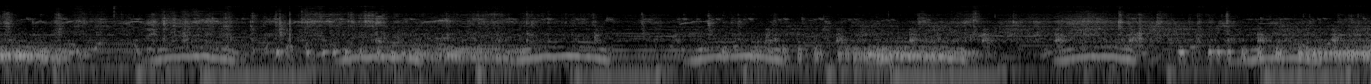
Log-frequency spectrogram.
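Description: A pigeon gives low, throaty coos in a steady rhythm, each soft arched note repeating roughly every second, over faint background hiss.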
